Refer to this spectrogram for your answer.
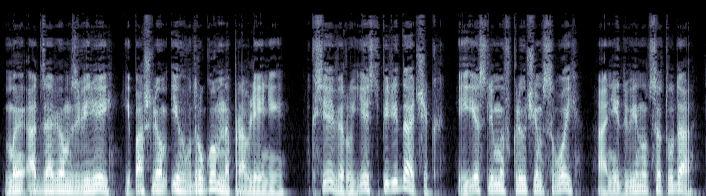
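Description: A cold, scheming outlaw leader, read by a man narrating a story lays out his terms in a curt, businesslike way. His voice stays at an ordinary middle pitch. The recording is dry and close. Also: normal speed, few pauses, no room sound, close to an everyday voice.

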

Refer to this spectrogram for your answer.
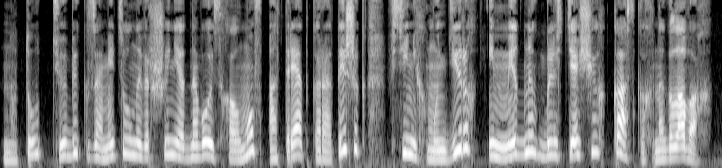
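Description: A woman's voice: medium pitch, brisk, few pauses, no echo. A woman narrating a children's story aloud, reading expressively and voicing the characters. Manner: expressive, shouts character lines. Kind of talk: storybook reading with acted dialogue.

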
